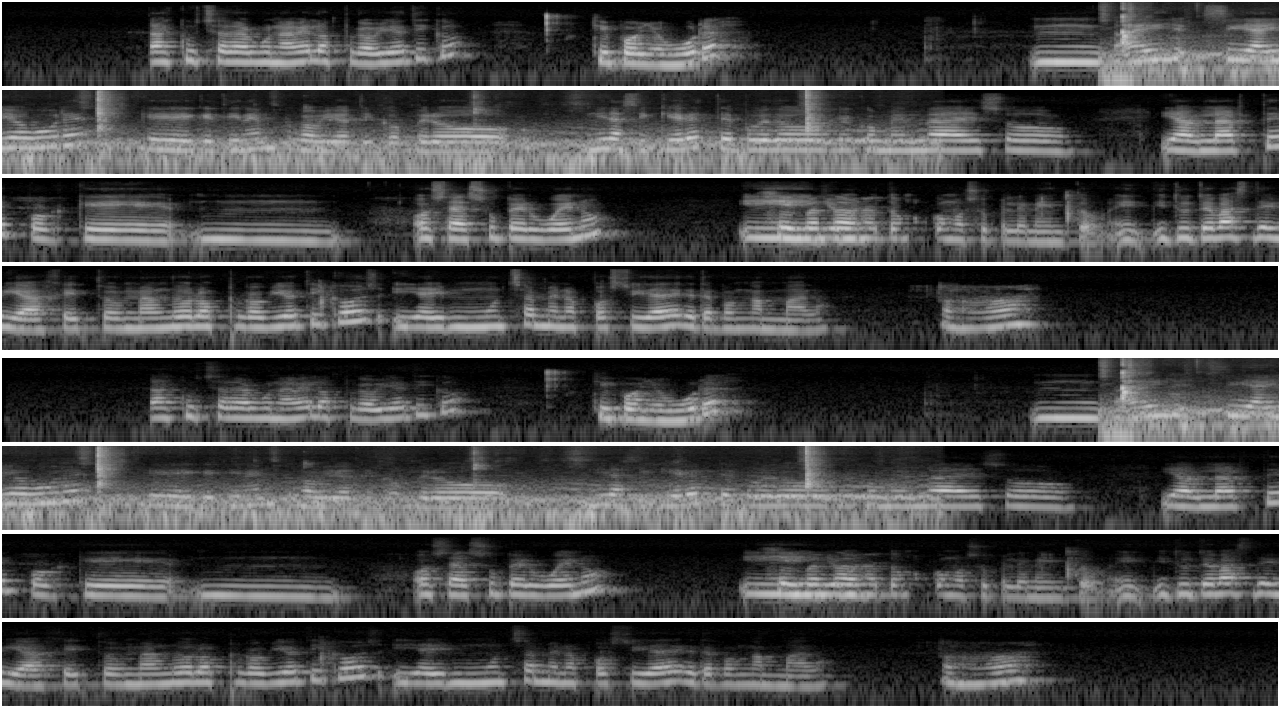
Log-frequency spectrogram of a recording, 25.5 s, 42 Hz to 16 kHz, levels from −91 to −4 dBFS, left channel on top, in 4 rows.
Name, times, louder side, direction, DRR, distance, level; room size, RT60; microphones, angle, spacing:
voice 1, 0.7-2.3 5.1-11.8 12.2-14.5 14.8-15.8 16.4-23.3, left 3 dB, 50° left, 0.8 m, -35 dB
voice 2, 3.0-3.6 16.6-17.1 23.8-24.3, left 2 dB, 90° left, 1.3 m, -32 dB
sound 1, 5.5-11.1, right 1 dB, 10° right, 0.7 m, -35 dB
8.6 x 5.5 x 7.7 m
head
